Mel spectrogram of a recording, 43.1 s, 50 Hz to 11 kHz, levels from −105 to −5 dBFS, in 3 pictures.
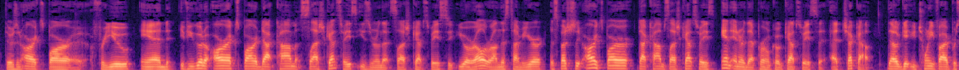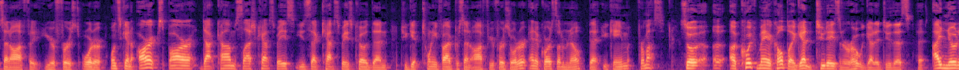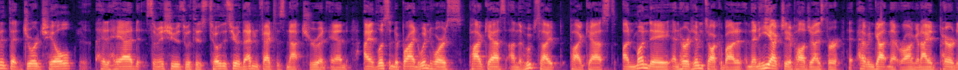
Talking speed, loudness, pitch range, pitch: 205 wpm, -24 LUFS, 100-125 Hz, 110 Hz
